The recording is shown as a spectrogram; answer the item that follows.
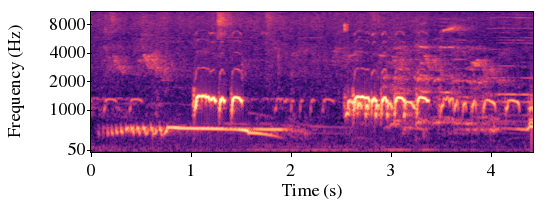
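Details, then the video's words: Local zebra dove lure song meant to draw other doves into calling: a quick rolling trill and drawn-out falling coo, then bursts of higher clipped notes, rather noisy background. "pancingan burung perkutut lokal ampuh , perkutut lokal jago memancing lawan bunyi"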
